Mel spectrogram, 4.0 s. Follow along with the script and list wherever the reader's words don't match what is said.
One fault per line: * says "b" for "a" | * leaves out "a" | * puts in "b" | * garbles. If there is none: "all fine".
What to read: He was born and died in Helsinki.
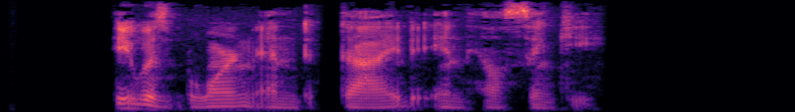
all fine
